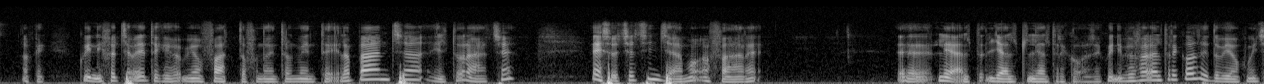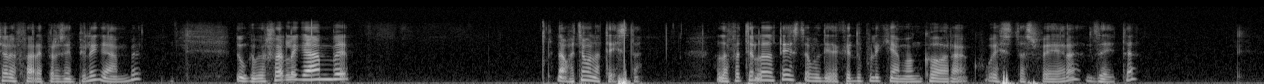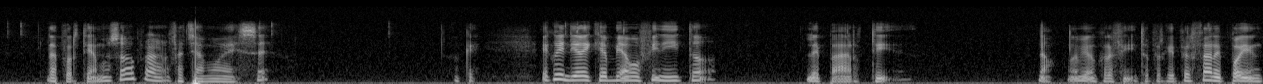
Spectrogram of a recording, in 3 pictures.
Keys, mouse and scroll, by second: 0.3-2.3 middle drag, 5.7 KP_1, 7.2 KP_5, 8.4 KP_5, 21.9 shift+d, 25.5-27.4 drag, 26.5 s, 28.0-30.9 drag, 31.9-33.8 middle drag.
